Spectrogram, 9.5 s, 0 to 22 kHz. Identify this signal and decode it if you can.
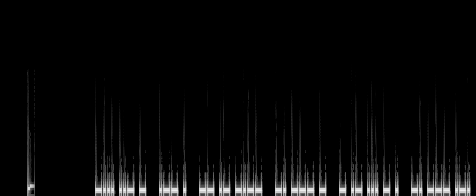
Morse code, heard as a keyed tone, about 30 wpm, 700 Hz. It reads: BUT WE MAY NOT TASTE NOR
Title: Sentences from Top 1500 Words 30wpm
